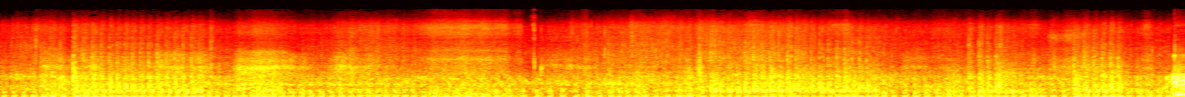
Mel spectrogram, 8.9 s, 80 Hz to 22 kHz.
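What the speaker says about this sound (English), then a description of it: "making the engine work" A Kawasaki KLR 650 dual-sport motorcycle engine revs hard and steadily for several seconds on an off-road trail, a loud, rough, throbbing drone up close.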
